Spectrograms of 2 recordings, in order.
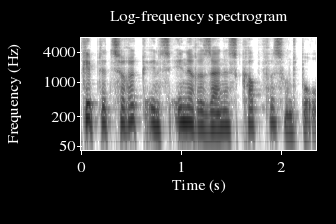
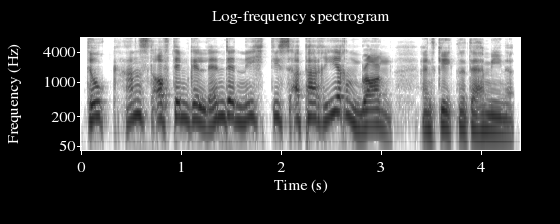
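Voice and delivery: high, loud correction; know-it-all Hermine; 6 semitones higher, 4 dB louder than usual. A narrator's reading. Hermine corrects Ron, high and loud. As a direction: set him right briskly.

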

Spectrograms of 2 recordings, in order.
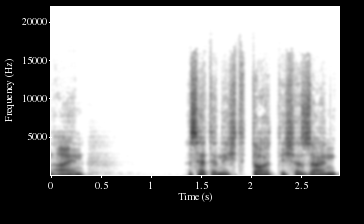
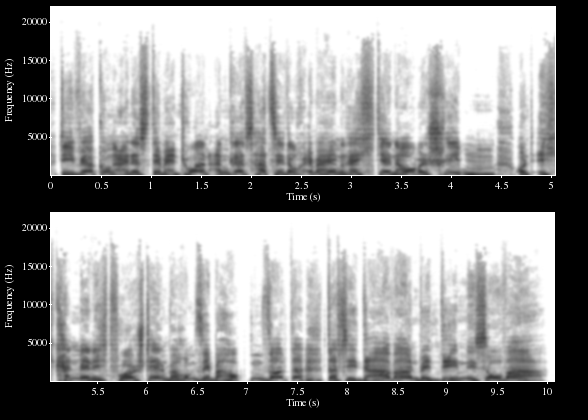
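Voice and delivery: loud, high booming official; booming woman's voice; 14 semitones higher, 4 dB louder than usual. Acted. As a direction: boom out, drawn and pitched higher. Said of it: "mit ihrer dröhnenden Stimme". (dröhnende Stimme, laut und höher)

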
